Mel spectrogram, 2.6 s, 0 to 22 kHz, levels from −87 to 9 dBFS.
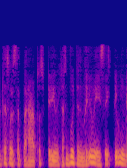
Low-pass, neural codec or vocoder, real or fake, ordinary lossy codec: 7.2 kHz; codec, 16 kHz, 0.5 kbps, FreqCodec, larger model; fake; MP3, 32 kbps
